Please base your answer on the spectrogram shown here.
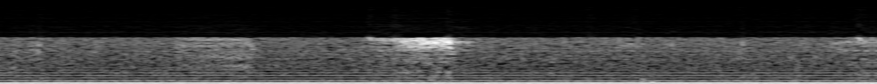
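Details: Owlet of a barn owl in its nest at Audubon Starr Ranch, California, on a nest cam: a single brief, rasping hiss-screech midway through, with constant mains hum underneath.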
